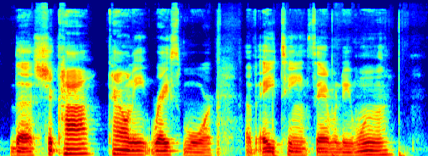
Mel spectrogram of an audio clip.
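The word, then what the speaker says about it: Chicot: Some some pronounce it Chicat County, but the correct pronunciation is Shika. Shika. So, it's the Shakah County Race War of 1871.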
